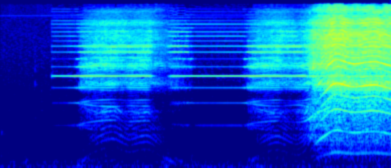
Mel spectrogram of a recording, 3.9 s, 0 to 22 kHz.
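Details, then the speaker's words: Tamiya Hornet RC car's 540 brushed motor runs normally with a clean high whine rising and falling with throttle and no vibration, unlike the cooked, overheated Sport Tuned 380 that felt rough. "there's no vibration at all. Like there's when you run that it's whereas this felt horrible"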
